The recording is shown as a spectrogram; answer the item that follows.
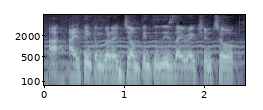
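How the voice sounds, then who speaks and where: A man's voice: mid-range voice, flat delivery, quick pace, loud music behind the voice. A man with a Colombian accent, a native Spanish speaker, casually telling his story as a company founder in an interview.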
